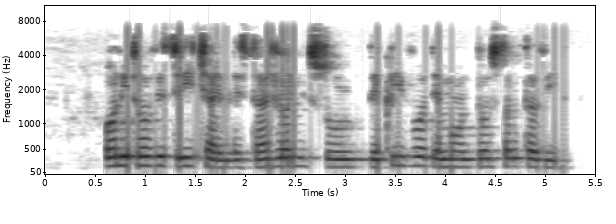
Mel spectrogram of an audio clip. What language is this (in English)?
Esperanto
